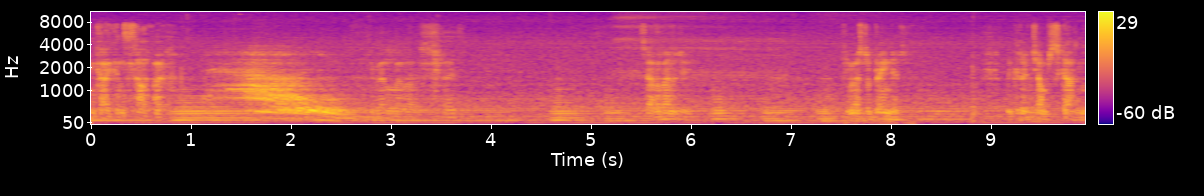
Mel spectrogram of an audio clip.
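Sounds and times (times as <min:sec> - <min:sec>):
speech: 0:00.1 - 0:03.9, 0:04.6 - 0:08.3, 0:09.2 - 0:09.9
saber-toothed tiger roar: 0:01.1 - 0:03.3.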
